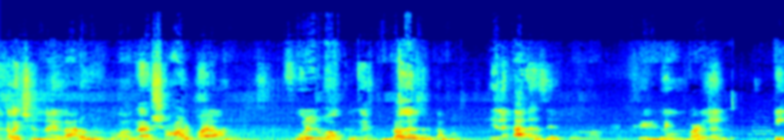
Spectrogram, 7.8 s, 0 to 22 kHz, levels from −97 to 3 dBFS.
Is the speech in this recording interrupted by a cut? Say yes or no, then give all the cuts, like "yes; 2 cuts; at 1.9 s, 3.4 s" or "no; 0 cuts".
no; 0 cuts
